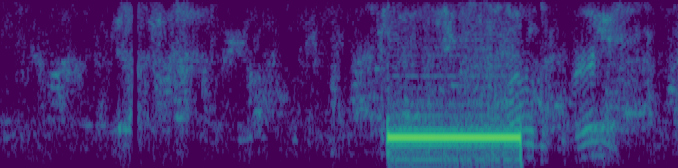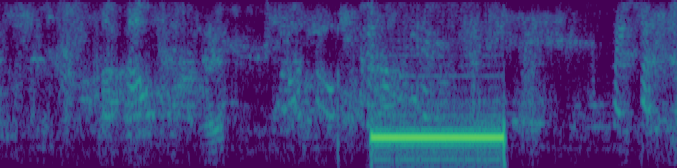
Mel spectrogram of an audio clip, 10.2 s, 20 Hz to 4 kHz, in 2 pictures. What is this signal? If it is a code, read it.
Ringback tone (China, 450 Hz), with speech.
